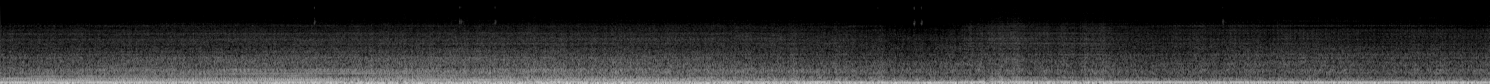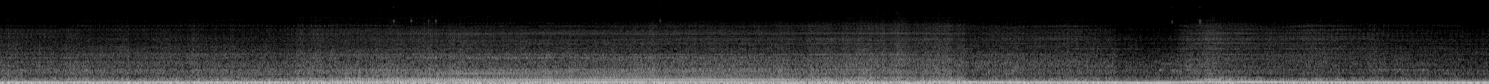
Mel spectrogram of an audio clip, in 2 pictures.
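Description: Triumph TR3A's four-cylinder engine running hard under load, its pitch rising and falling with the revs. The note dips briefly twice, about nine and twenty-six seconds in.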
